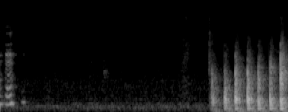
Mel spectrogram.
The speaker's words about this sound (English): I would knock on that wood all day long.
